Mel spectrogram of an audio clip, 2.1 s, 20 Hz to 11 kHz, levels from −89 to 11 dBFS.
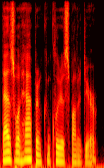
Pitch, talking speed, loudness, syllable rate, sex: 110 Hz, 200 wpm, -21 LUFS, 6.5 syllables/s, male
